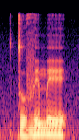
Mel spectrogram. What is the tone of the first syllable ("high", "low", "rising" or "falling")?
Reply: low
